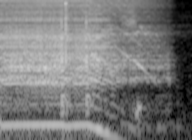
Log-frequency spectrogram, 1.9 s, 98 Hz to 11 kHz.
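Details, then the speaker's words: Suzuki Quad Runner 250 under restoration, starter engaged via flaky start button needing firm press: strong even starter whir winding down smoothly when released, no grinding or slipping; healthy starter, though double clicking noted. "starter motor on now the start button was flaky I need to press it firmly"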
